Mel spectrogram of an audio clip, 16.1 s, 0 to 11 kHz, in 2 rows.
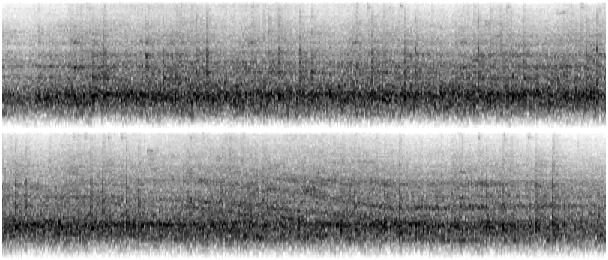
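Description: E231- and E233-series electric commuter train rolling past the platform, with steady running noise and wheels clicking over the rail joints. About ten seconds in, a whine falls in pitch as the train slows.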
